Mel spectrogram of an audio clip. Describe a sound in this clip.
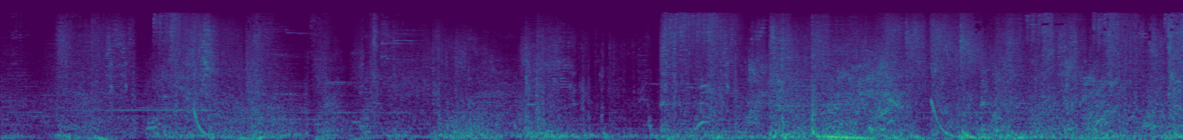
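Magic blasts whoosh and crackle.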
